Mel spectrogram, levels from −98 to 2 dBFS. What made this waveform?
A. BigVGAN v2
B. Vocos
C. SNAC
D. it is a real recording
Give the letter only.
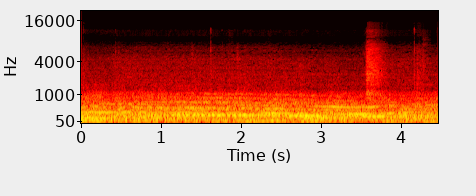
B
